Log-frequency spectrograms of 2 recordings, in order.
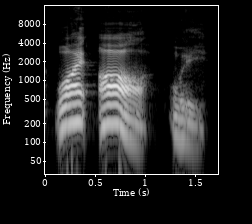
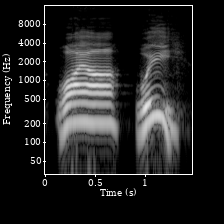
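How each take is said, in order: First: The stress is on "are". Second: The stress is on "we".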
